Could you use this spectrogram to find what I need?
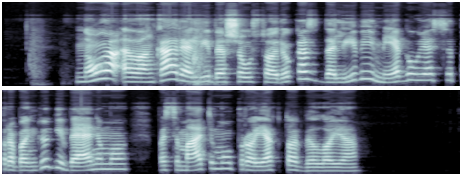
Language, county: Lithuanian, Kaunas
